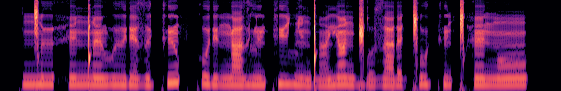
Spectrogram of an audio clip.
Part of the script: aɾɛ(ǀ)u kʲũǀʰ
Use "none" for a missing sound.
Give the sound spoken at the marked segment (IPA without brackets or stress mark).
ǀ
